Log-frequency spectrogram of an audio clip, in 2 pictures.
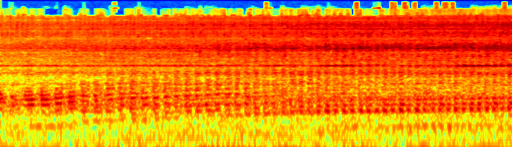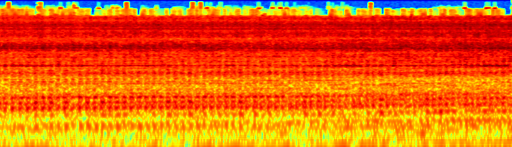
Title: Wahoo Kikcr Core humming noise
